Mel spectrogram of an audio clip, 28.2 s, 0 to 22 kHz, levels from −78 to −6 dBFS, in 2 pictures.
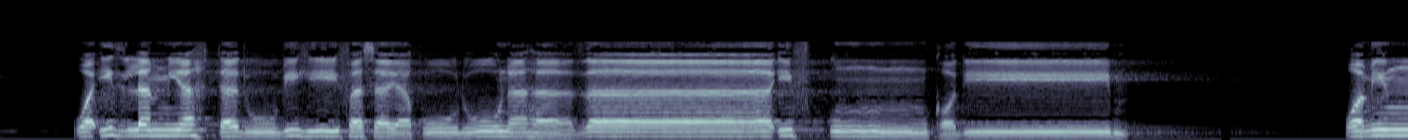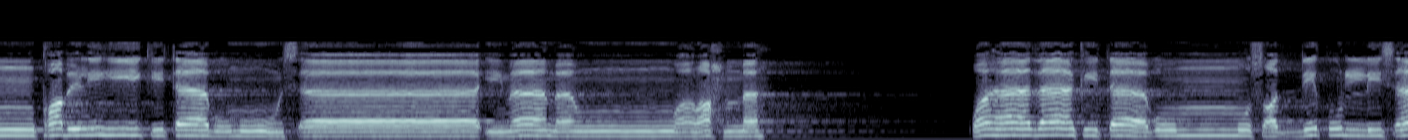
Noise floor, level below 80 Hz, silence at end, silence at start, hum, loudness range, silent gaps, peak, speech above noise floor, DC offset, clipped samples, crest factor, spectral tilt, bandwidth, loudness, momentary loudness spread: -82 dBFS; -72 dBFS; 0 s; 0.75 s; none; 6 LU; none; -8 dBFS; 56 dB; under 0.1%; under 0.1%; 20 dB; -5 dB/octave; 6.6 kHz; -26 LUFS; 9 LU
